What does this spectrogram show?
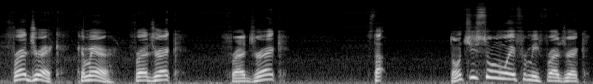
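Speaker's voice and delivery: loud, insistent call. Acted. Vlogger calls to Frederick swimming away, calling out. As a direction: call him back, firmly and loudly.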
